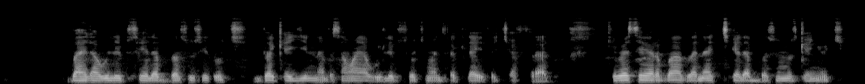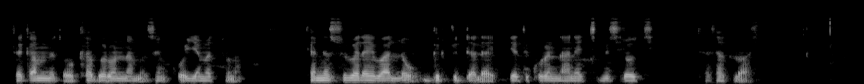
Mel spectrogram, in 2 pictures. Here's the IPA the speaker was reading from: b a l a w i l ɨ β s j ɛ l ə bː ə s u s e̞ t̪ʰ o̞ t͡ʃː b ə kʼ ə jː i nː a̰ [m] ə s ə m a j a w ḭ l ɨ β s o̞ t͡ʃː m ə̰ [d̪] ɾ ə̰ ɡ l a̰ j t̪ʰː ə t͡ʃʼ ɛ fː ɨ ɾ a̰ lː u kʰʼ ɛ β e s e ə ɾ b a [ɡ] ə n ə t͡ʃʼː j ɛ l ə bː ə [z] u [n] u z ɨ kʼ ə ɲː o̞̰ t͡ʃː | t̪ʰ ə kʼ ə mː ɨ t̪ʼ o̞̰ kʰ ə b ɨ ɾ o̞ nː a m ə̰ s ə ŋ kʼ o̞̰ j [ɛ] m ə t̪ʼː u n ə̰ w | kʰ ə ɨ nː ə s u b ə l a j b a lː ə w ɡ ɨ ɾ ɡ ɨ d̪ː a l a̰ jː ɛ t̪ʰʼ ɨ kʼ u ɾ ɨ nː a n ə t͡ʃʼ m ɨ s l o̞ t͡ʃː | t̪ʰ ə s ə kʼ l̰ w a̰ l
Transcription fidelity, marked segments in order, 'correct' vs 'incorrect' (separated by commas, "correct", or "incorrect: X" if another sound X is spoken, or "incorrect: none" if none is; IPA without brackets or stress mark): incorrect: b, correct, incorrect: b, incorrect: s, incorrect: m, correct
